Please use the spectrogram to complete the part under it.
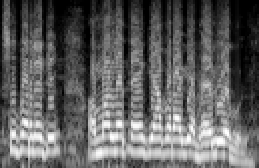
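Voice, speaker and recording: A man's voice: sits high, fast talker, a little mellow, clear, resonant tone. A man teaching an English grammar class, spelling words out and quizzing students. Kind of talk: classroom lesson.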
